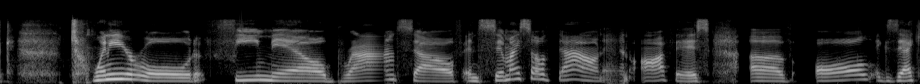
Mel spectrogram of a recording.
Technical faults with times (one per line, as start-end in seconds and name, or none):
1.32 microphone volume stepped down
3.67-3.87 long network dropout
3.84-3.90 lost packet rebuilt from error correction
5.23-5.59 lost packet rebuilt from error correction
6.07-6.22 burst of packet loss
6.19-6.25 lost packet rebuilt from error correction
7.15-7.39 lost packet rebuilt from error correction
